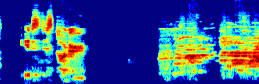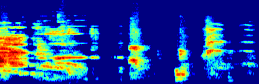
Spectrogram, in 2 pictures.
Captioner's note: cheering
